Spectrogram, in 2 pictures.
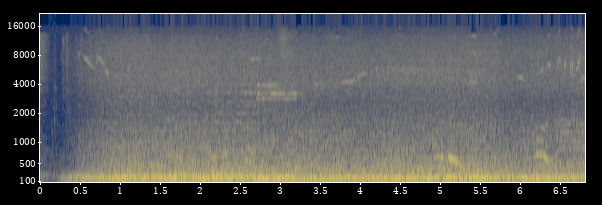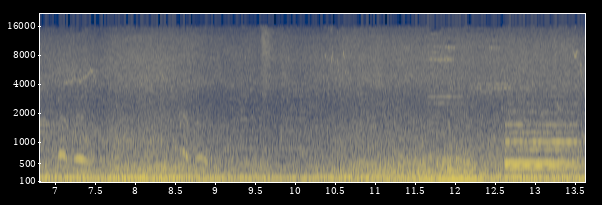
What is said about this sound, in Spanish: Ciudad, el bocinazo me conduce a decir que es ciudad.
